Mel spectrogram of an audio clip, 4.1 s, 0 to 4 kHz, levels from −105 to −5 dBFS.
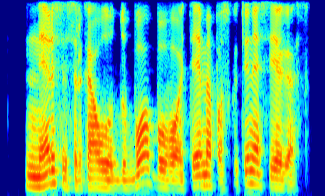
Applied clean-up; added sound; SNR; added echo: none; none; none; none.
